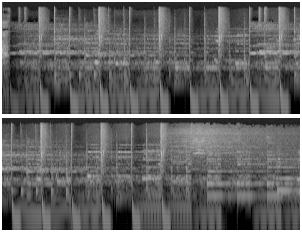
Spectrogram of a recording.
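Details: Electronic dance music with a thumping regular beat and layered synth tones fills the whole stretch; no animal calls stand out.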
